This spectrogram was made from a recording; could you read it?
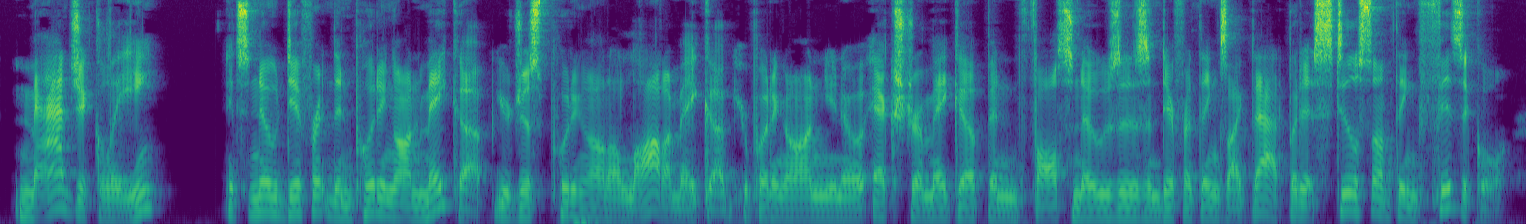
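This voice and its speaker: A podcast host speaks alone in a conversational, explanatory manner. The voice sits at a middle pitch, suited to walking listeners through tabletop role-playing ideas.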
